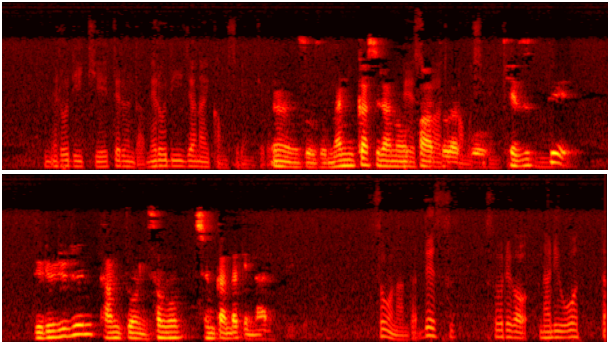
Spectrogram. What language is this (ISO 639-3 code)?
jpn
